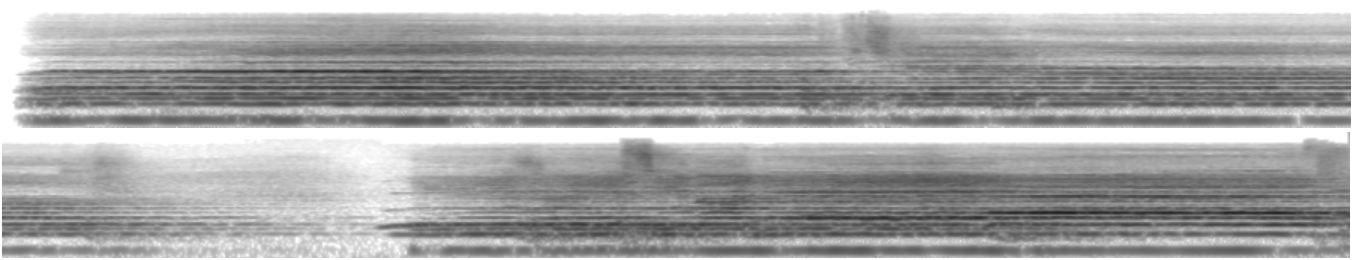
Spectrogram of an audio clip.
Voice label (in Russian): russian otche nash blagovest; prayer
